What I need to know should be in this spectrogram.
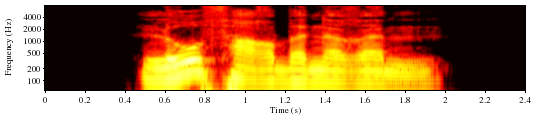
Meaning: strong dative masculine/neuter singular comparative degree of lohfarben
- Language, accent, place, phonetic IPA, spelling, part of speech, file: German, Germany, Berlin, [ˈloːˌfaʁbənəʁəm], lohfarbenerem, adjective, De-lohfarbenerem.ogg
